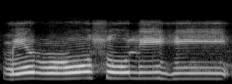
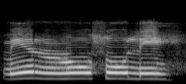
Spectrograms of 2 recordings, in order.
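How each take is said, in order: First: The word ends with a vowel after the h. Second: The word ends on the h, without a vowel. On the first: The speaker calls it wrong. "nggak dibaca mirusulihi" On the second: The speaker calls it right. "tapi dibaca mirusulih"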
